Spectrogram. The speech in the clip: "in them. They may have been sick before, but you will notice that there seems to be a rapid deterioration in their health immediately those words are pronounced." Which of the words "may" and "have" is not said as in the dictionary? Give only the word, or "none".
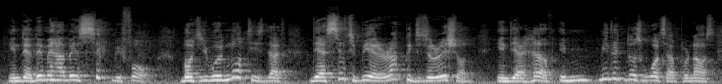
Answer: none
